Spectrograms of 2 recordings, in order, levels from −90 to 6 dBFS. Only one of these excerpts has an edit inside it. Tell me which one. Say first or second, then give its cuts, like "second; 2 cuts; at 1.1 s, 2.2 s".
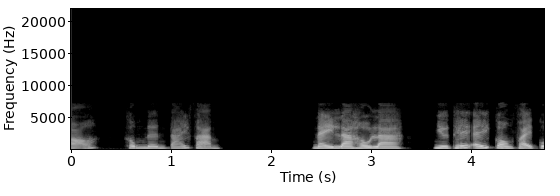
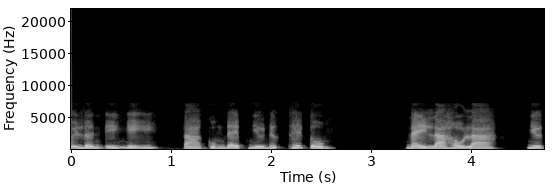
second; 1 cut; at 3.1 s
